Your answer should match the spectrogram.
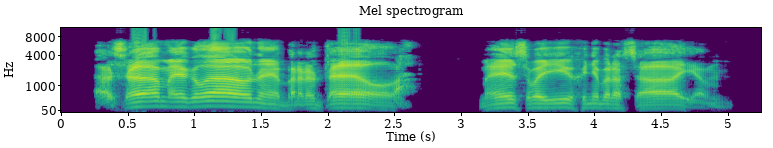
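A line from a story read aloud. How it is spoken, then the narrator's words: Convict's good-natured rumble. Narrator (Russian): добродушно прогудел зэка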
